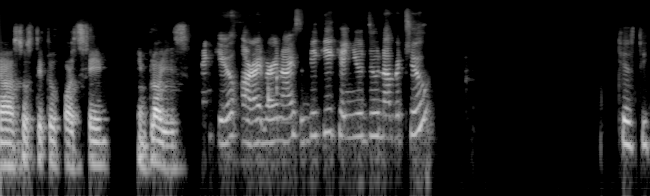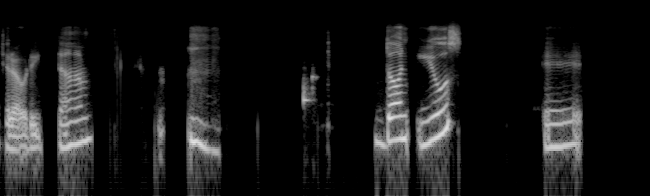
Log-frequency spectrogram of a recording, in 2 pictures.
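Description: A woman speaks calmly through an online call.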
